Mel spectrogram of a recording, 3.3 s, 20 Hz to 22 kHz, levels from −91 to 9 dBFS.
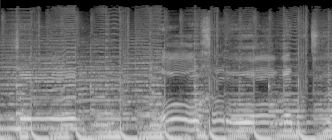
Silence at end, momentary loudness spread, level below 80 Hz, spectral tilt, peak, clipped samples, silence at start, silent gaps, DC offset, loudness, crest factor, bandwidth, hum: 0 s; 3 LU; -18 dBFS; -5 dB/octave; 0 dBFS; under 0.1%; 0 s; none; under 0.1%; -12 LUFS; 12 dB; 19 kHz; none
